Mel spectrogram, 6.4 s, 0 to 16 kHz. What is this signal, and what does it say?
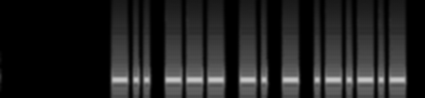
Morse code, heard as a keyed tone, about 16 wpm, 700 Hz. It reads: DONT.
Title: 3x Word-Spacing - Sentences from Top 300 Words - 15wpm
